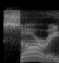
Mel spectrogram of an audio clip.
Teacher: Sorry has a gentle falling tone.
